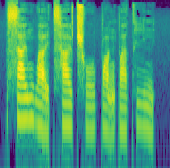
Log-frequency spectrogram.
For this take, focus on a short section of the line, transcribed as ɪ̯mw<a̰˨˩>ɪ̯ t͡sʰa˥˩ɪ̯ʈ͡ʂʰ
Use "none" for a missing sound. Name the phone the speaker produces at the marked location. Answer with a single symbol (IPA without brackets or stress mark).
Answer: a̰˨˩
